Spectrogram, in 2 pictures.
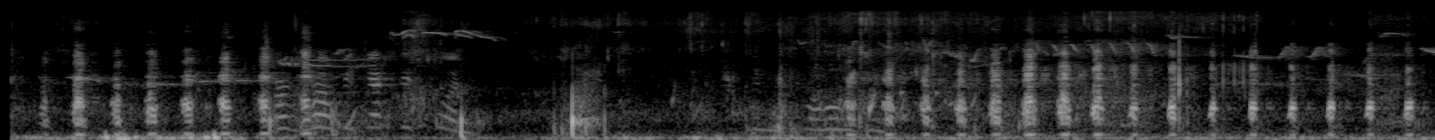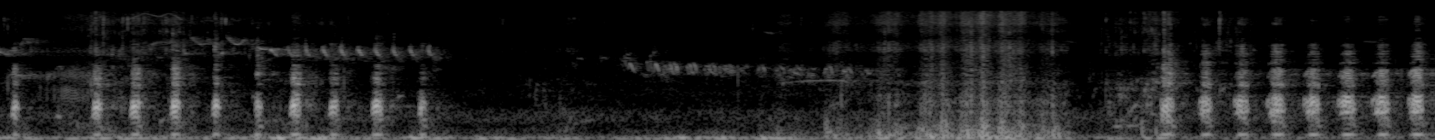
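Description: Domestic white geese calling in quick runs of short, repeated honks, several a second, with pauses between the runs.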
